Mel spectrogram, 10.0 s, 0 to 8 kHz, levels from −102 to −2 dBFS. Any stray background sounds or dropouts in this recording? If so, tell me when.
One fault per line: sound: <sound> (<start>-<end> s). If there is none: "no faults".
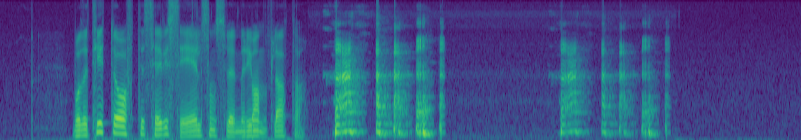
sound: laugh (4.0-5.6 s)
sound: laugh (6.9-8.4 s)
